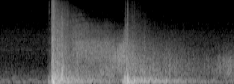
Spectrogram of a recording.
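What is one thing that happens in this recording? A rifle fires two loud shots that echo across open ground.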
